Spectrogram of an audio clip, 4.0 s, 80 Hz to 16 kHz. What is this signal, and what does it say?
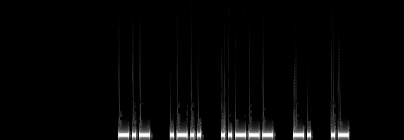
Morse code, heard as a keyed tone, about 34 wpm, spaced as for 25 wpm, 700 Hz. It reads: KL2NA
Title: USA Call Signs - 5 Characters - 2x Character Spacing - 35wpm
